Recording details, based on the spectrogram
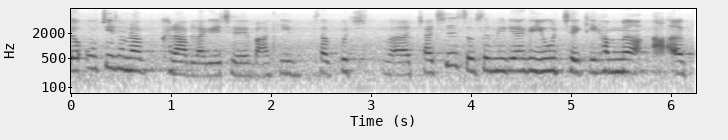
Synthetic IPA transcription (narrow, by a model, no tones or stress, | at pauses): t̪ɔʔut͡ʃid͡ʒɦəmɾakʰəɾablaɡɛt͡ʃʰɛbakisəb̚kut͡ʃʰ | ətːʃʰat͡ʃʰɛsosəlmiakjud͡ʒ̚t͡ʃʰɛkiɦəmːḛ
